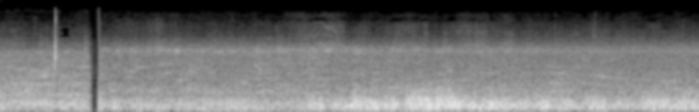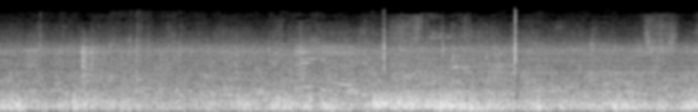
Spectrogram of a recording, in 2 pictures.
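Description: Music with a heavy beat plays loudly over loudspeakers outdoors.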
